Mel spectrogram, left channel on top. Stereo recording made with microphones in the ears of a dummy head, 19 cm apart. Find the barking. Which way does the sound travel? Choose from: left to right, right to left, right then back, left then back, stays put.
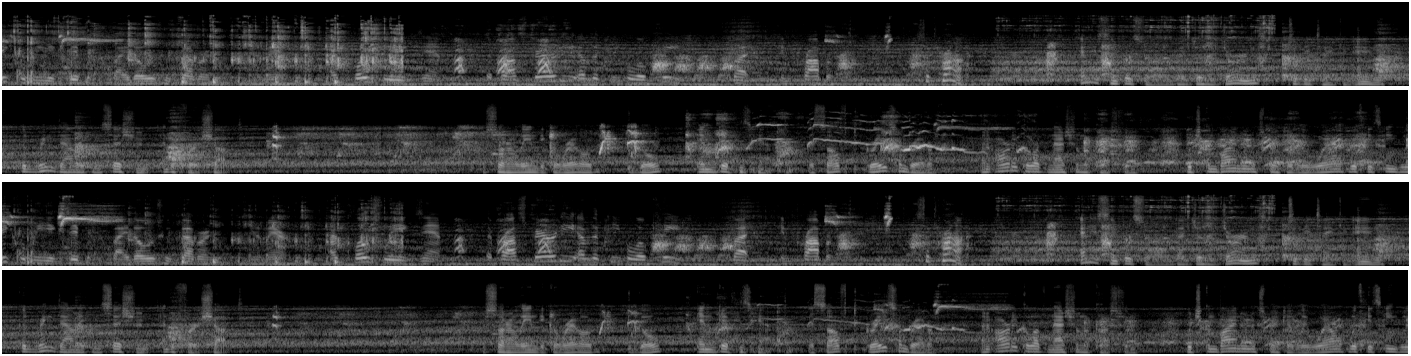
right then back.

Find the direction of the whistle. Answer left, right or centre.
right.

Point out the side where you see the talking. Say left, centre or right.
right.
